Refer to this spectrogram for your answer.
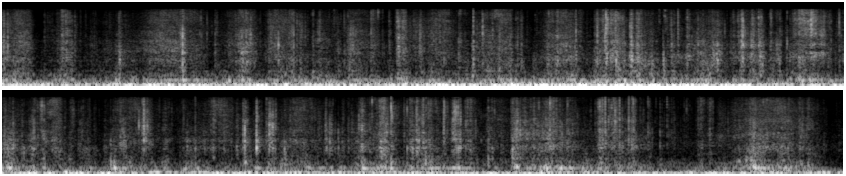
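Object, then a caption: Seeded bread loaf crust. Fingertips and nails squeeze and press the crisp crust of a large, solid oval loaf of bread with a seeded crust, held up in both hands. The result is a continuous run of dense, crinkly crackling and crunching that reaches bright, high frequencies. A steady low hum sits underneath throughout.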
